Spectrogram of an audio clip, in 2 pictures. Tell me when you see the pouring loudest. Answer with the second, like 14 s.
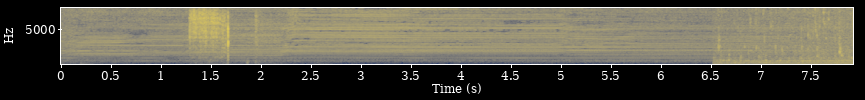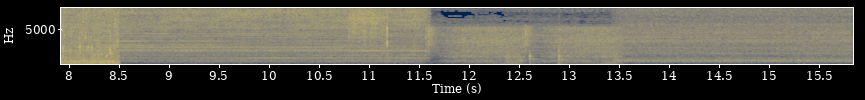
8 s.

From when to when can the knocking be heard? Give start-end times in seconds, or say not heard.
12.3-13.9.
